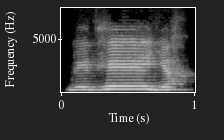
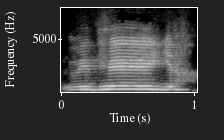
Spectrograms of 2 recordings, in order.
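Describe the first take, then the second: First: The final visarga is cut short, only half sounded. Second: The final visarga is cut short, only half sounded.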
